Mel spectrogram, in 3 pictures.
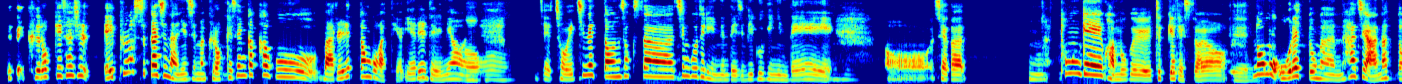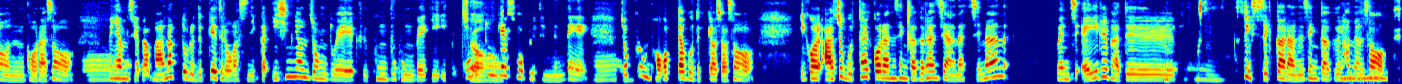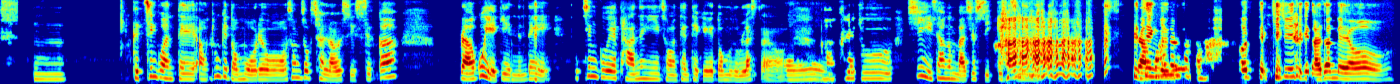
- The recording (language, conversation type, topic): Korean, podcast, 학교에서 문화적 차이 때문에 힘들었던 경험이 있으신가요?
- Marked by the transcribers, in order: other noise; distorted speech; other background noise; tapping; laugh; sigh; laugh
